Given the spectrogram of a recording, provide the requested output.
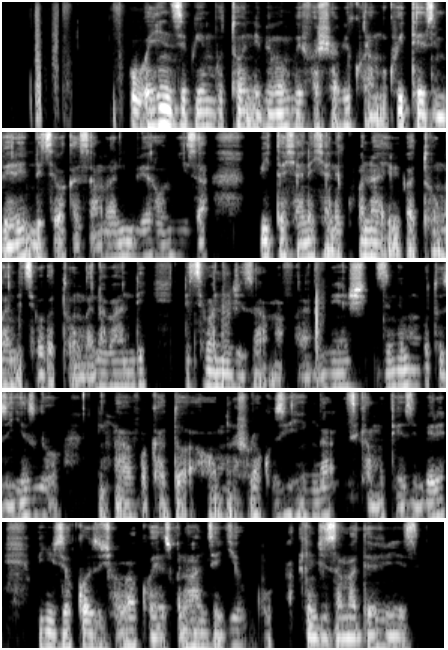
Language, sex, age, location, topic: Kinyarwanda, male, 25-35, Huye, agriculture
